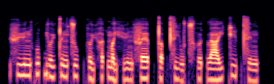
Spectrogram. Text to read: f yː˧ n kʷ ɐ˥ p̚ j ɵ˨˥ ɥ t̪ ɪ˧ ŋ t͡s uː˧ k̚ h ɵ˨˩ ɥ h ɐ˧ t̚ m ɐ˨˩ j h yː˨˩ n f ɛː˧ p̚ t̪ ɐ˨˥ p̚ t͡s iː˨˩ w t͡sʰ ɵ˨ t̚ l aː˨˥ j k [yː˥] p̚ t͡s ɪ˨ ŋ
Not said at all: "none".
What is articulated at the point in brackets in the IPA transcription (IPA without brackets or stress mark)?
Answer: iː˥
